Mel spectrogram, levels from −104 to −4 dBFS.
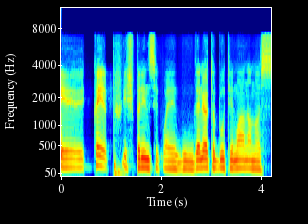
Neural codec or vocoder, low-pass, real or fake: codec, 16 kHz, 0.5 kbps, X-Codec, HuBERT features, trained on general audio; 7.2 kHz; fake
